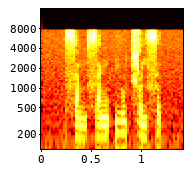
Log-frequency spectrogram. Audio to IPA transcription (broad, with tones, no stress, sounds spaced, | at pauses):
s a˨˩ m s a˨˦ ŋ ʔ i˧ w t͡ɕ ɔ˨˩ j s ə˦˥ t̚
